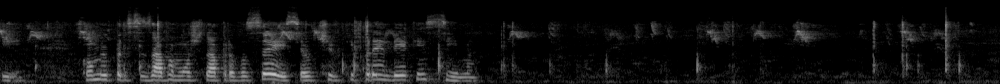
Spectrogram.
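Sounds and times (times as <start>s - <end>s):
small birds chirping: 0.0s - 10.0s
sharp clicks: 8.6s - 9.8s.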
